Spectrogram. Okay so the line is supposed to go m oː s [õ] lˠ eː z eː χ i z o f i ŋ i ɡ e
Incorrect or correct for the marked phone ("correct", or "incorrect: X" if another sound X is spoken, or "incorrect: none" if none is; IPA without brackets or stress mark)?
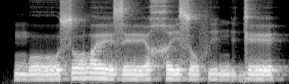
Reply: incorrect: o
